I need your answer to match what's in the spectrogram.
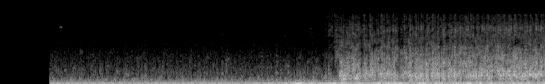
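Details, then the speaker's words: Moose on a night drive after fixing the rough running that began with the new radiator install: deep, even engine rumble swelling smoothly as revs climb, no misses or stumbles, more throttle response; normal running. "we took it for the little night drive that you saw everything worked well it's running hella better really enjoy it"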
